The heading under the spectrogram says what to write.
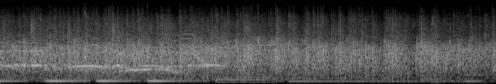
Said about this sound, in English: I think you should give them all a round of applause.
